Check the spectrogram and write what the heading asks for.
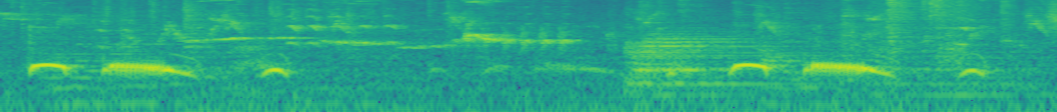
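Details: Spotted dove decoy, used to draw in wild doves, sings two quick three-note phrases: short rising coo, long trembling coo, small final coo. Other birds whistle and chirp softly above.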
